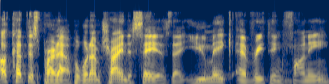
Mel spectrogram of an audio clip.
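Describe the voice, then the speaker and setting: A man with a normal speaking voice talks at a medium pitch with ordinary pitch variation, the sound dry and close with no echo over a quiet background. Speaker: podcast host and comedian. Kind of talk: casual chat. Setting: roadside podcast at gas station.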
